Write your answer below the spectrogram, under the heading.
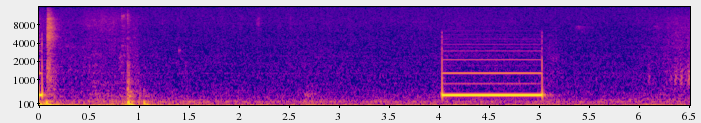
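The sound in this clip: Ringback tone of an outgoing phone call: a single steady beep lasting about one second, clear and even in pitch, rising out of a faint, noisy background with no talking.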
